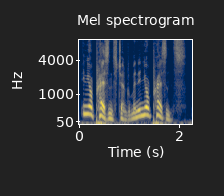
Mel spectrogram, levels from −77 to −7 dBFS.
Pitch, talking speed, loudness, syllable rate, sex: 165 Hz, 185 wpm, -19 LUFS, 6.2 syllables/s, male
